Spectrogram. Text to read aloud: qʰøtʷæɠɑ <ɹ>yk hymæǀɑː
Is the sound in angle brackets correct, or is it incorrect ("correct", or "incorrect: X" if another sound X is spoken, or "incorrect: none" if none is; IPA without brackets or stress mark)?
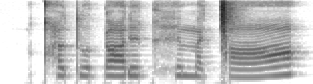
incorrect: ɾ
